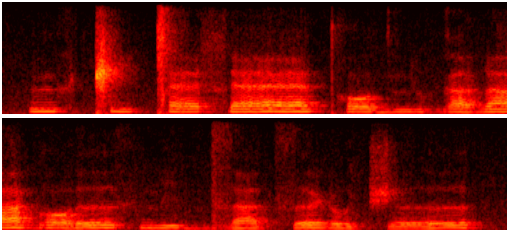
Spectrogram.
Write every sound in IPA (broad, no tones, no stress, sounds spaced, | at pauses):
ʉ x ǁ i ǀ æ ɬ ɾ æː t̪ʰ ɔ d ɲ ʊ ɡ a ɳ a ɡ ɔ ɾ əː x n̪ i d d͡z a t͡s ə ɳ o t͡ʃ əː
